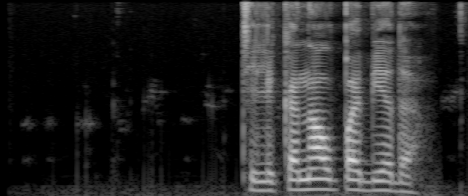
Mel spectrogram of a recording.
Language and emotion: Russian, neutral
